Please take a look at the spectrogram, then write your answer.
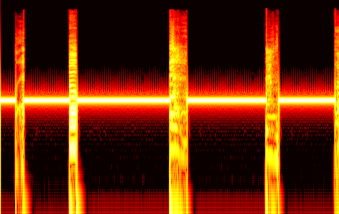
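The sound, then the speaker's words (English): A steady, loud censor bleep tone runs for several seconds, broken by brief bursts of speech that poke through between stretches of the tone. “every time you hear this word, and every time I say I'll just... you please just put a beep there.”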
